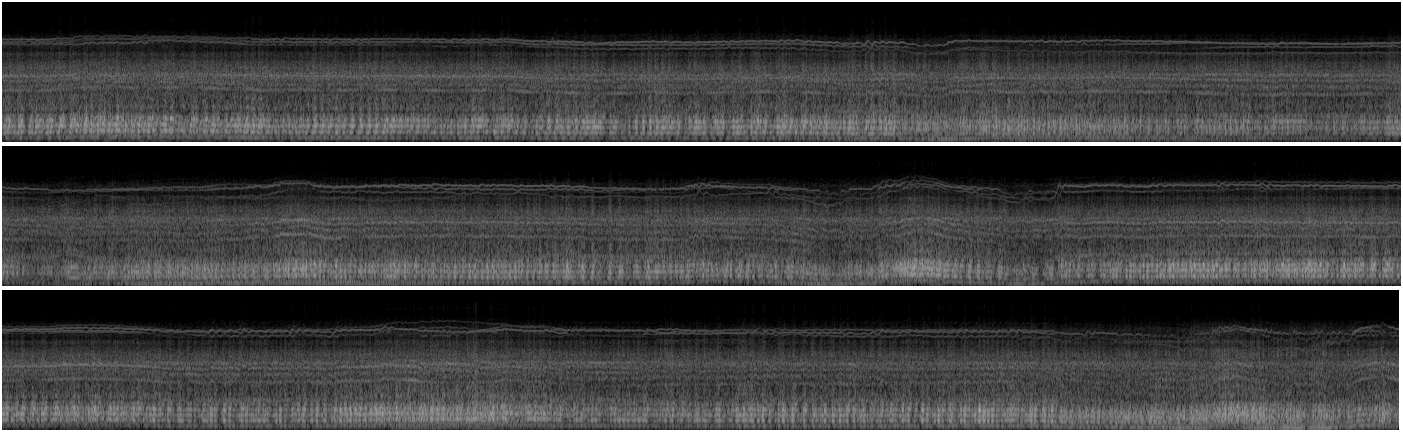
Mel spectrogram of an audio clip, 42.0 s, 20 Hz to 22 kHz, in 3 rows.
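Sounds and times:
drone propellers whining: 0.0 - 41.9.

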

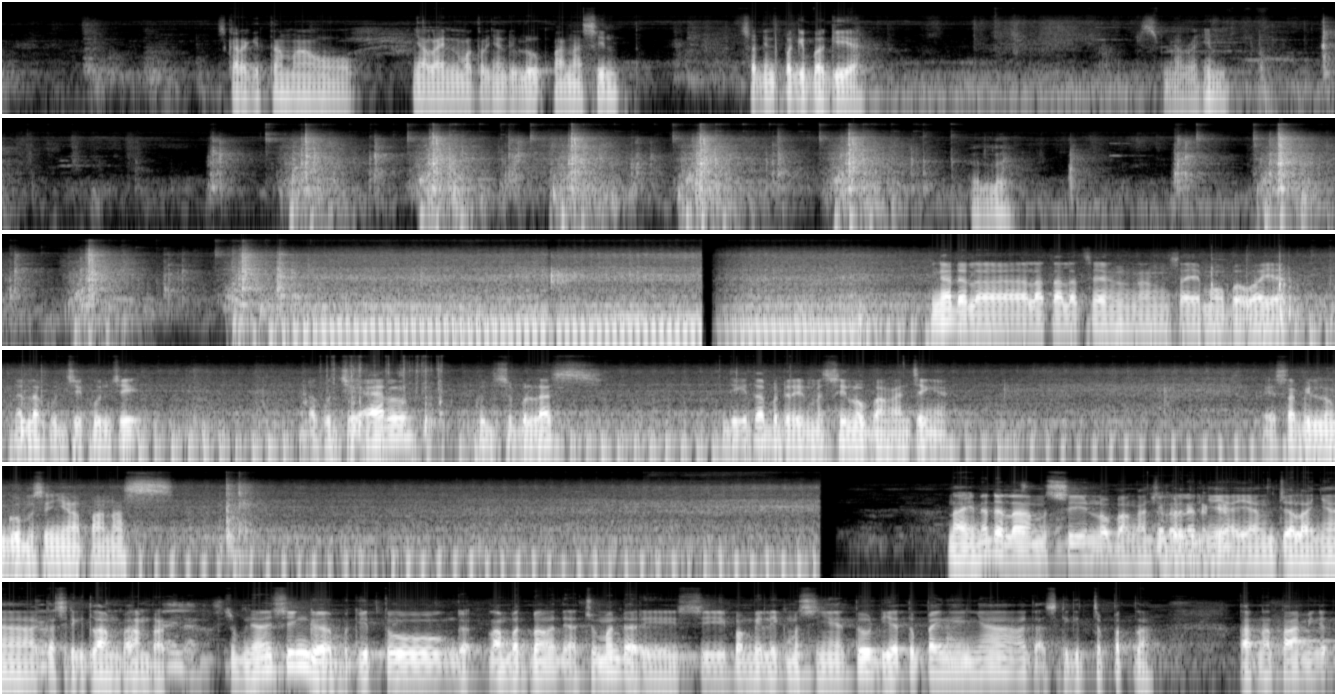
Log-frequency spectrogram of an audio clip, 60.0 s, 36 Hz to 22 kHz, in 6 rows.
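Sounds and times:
scooter engine cranking: 11.6 - 17.2, 18.8 - 27.2, 28.2 - 46.2
scooter engine idling: 21.8 - 27.3, 27.9 - 46.2.

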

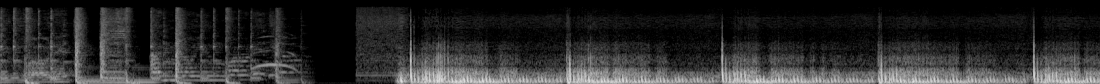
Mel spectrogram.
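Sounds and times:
dense low rumble: 4.0 - 11.0
sharp hits: 4.0 - 11.0.

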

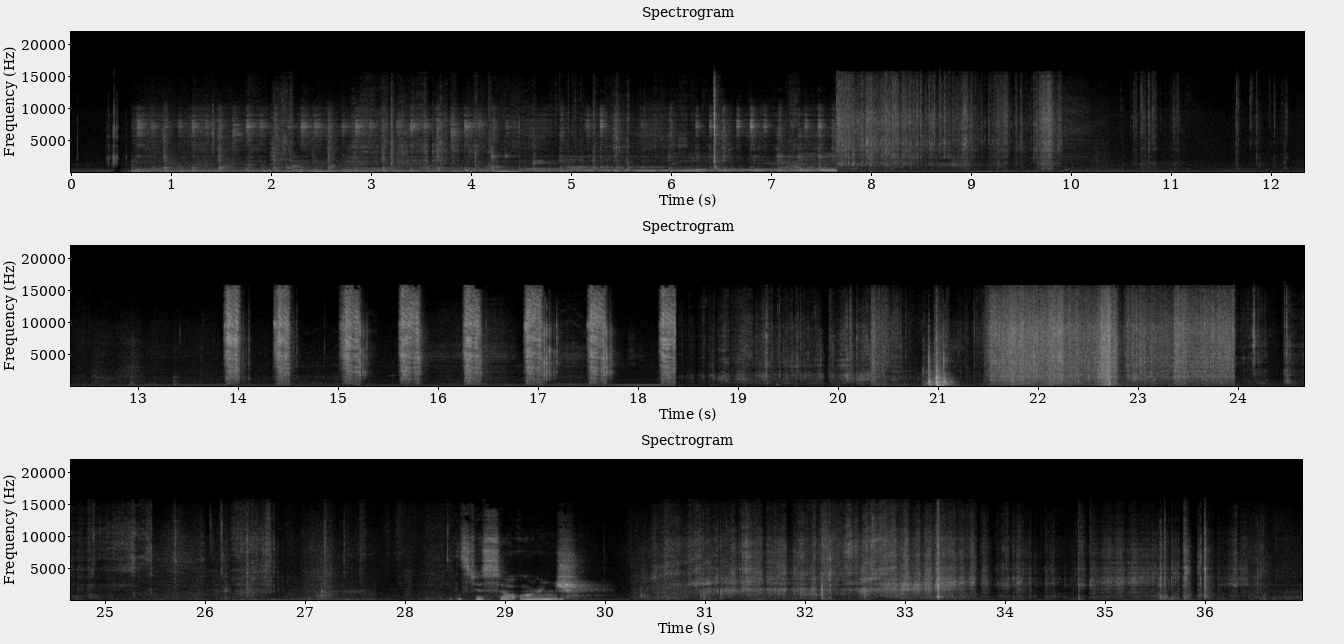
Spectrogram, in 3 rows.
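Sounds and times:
spray paint can spraying: 13.8 - 18.4.

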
